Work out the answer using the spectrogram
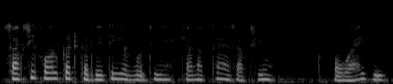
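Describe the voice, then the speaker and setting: A woman's voice: on the high side, a little fast, warm tone, muffled recording, a little hiss or hum. A woman narrating a family love story and reading all the characters' lines in a casual, conversational way. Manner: reads every character with small shifts in her own voice.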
